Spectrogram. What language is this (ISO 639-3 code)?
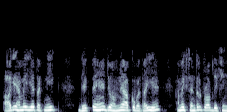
hin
